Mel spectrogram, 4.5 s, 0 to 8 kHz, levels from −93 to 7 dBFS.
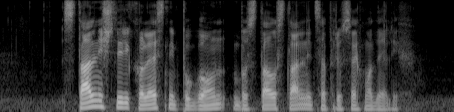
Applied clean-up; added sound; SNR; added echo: none; none; none; none.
